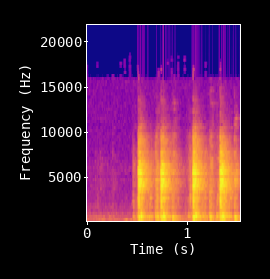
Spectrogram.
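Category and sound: tool, typewriter typing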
